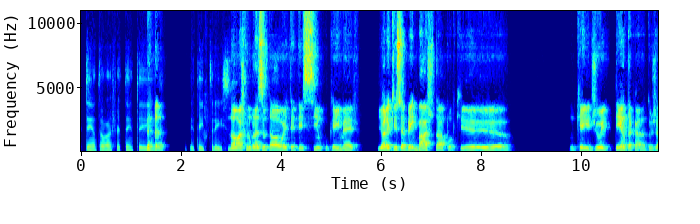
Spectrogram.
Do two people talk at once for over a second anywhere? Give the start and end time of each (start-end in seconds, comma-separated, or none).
none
